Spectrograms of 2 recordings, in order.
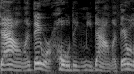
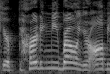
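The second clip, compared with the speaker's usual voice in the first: acted, angry, upset screaming; 4 semitones higher than usual. Retelling being restrained by a man, acting out her angry protest. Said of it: "and I'm getting more mad".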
